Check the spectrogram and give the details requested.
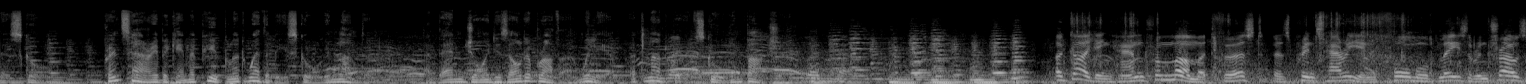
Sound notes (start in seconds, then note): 8.5 engergetic music; 10.6 voiceover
